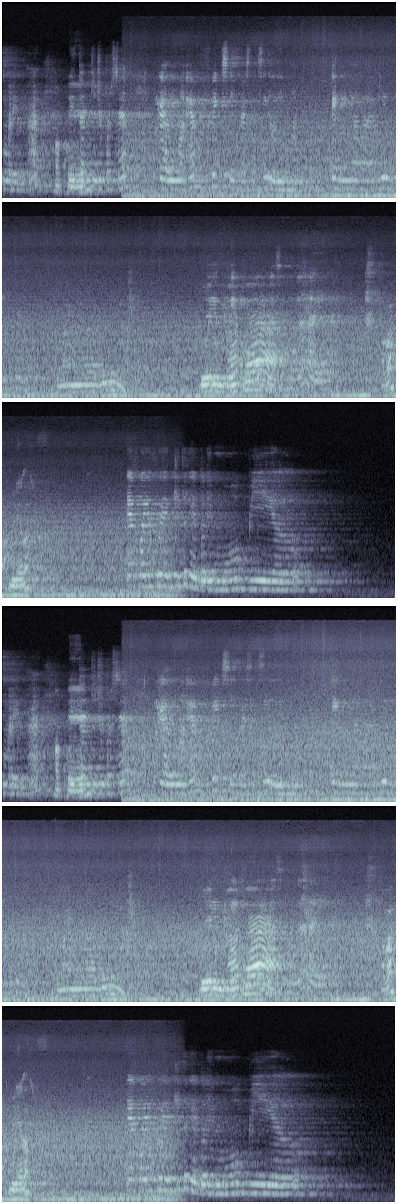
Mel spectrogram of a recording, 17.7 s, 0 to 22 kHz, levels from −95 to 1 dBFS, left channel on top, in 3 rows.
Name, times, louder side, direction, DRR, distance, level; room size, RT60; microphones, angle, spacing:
voice 1, 0.0-4.4 4.9-6.4 9.0-11.0 11.4-11.5 13.7-16.3, equal, 20° left, 1 dB, 2.5 m, -26 dB
voice 2, 0.8-1.3 6.7-7.8 8.9-10.1 11.6-12.3, right 2 dB, 45° right, 5 dB, 1.5 m, -20 dB
sound 1, 1.8-14.6, right 3 dB, 25° right, 0.4 m, -27 dB
28.0 x 22.5 x 4.5 m, 2.2 s
head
